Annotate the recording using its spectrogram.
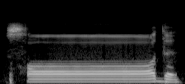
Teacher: تین الف کے برابر کھینچیں گے، آخر میں دال کی آواز آئے گی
